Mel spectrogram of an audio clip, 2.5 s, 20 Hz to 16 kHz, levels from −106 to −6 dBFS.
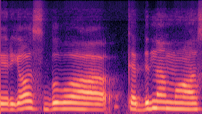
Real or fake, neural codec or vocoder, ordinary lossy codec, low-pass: fake; autoencoder, 48 kHz, 32 numbers a frame, DAC-VAE, trained on Japanese speech; Opus, 24 kbps; 14.4 kHz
